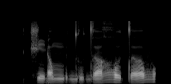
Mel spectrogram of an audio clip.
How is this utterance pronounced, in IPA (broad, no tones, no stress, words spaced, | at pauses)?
t͡ʃiɽʌmɵdud ʌ ʁutʌv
